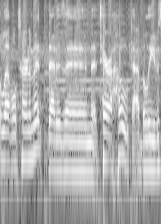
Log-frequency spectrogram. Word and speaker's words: Terre Haute: Terre Haute skill level tournament that is in Terre Haute, I believe is how you pronounce it.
